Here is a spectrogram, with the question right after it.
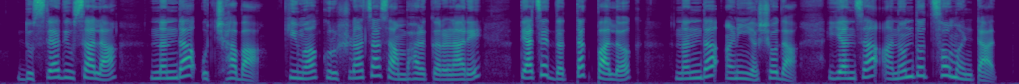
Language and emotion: Marathi, neutral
